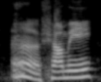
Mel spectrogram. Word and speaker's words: স্বামী: স্বামী, তাহলে দেখো ব ফলা শুরুতে থাকলে তার উচ্চারণ হবে না।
